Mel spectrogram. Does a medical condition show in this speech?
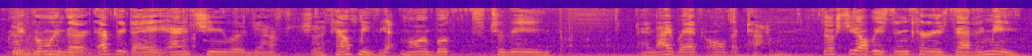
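Yes: deafness; genetic hereditary nerve deafness, born hearing or hard of hearing, profoundly deaf by age five; deaf-sounding voice, mistaken for drunk slurring, sometimes taken as German accent, speech learned while hearing.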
